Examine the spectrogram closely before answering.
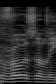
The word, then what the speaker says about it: Rosalie: I think Rosalie is the right way to say that. Like Natalie, right? I see.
